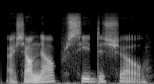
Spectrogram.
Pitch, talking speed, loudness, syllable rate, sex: 115 Hz, 230 wpm, -19 LUFS, 5.0 syllables/s, male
